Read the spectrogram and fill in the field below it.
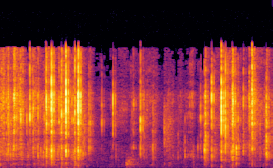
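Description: Yeast packet crinkling and rustling as it is opened with scissors in a kitchen while making hotteok, with scattered crisp crackles and small snips, close but quiet.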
